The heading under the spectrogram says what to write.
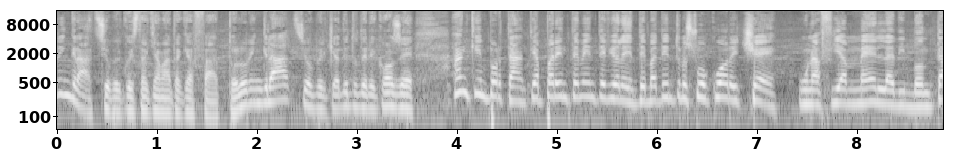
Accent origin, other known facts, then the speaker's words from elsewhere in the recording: Padua, Veneto, Italy; born there; io sono nato a Padova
